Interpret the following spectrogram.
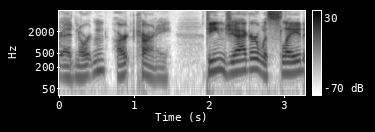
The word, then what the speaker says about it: Jagger: hero with another ed norton art carney dean jagger was slayed it's pronounced jagger but when i saw his name in the opening credits i said hey dean yeager that's what i said too which is a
